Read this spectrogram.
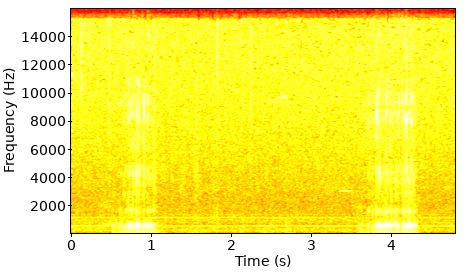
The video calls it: Boston terrier chata snoring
